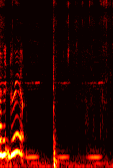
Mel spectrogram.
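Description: A plastic bottle is set down on a table with a light knock.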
